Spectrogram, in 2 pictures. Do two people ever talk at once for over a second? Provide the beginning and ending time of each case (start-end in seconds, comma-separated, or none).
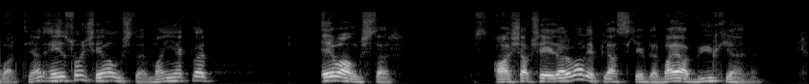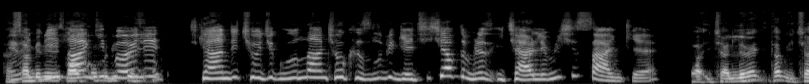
8.2-9.7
